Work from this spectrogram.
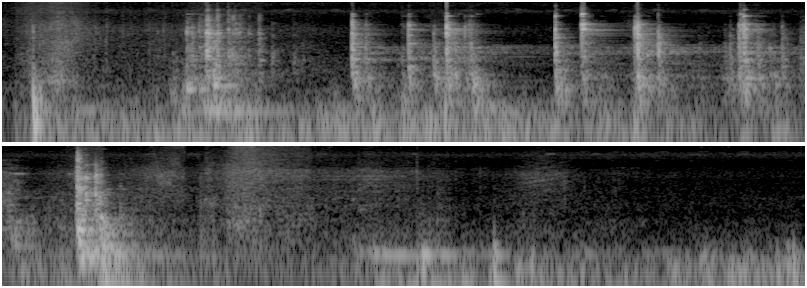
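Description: Cutting deck height is adjusted on a battery-powered Toro Grandstand Revolution zero-turn mower, giving a run of sharp, close ratcheting clicks that come in uneven bursts, with no voices.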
